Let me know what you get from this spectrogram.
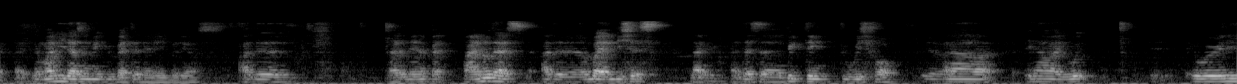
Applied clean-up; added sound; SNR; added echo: none; none; none; reverberation time 0.3 s.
